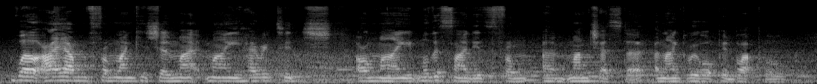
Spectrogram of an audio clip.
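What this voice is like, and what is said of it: Northern English accent. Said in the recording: “you've got a lovely accent.”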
